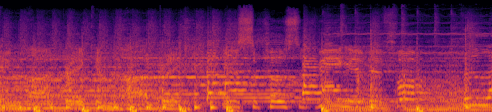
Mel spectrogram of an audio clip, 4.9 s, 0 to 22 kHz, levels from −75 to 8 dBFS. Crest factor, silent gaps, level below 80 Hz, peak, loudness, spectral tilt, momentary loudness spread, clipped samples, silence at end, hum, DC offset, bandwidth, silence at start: 12 dB; none; -24 dBFS; 0 dBFS; -13 LUFS; -5.5 dB/octave; 3 LU; under 0.1%; 0 s; none; under 0.1%; 18.5 kHz; 0 s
